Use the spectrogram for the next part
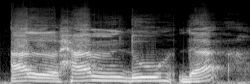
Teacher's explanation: makhrajnya pada ujung lidah menempel di antara gusi dengan gigi atas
